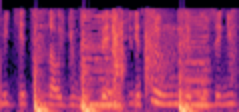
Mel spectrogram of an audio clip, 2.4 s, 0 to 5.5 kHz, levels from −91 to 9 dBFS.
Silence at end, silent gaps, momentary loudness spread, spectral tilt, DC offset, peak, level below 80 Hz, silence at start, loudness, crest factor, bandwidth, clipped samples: 0.05 s; none; 6 LU; -9.5 dB/octave; under 0.1%; 0 dBFS; -18 dBFS; 0 s; -15 LUFS; 14 dB; 4.5 kHz; 0.3%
